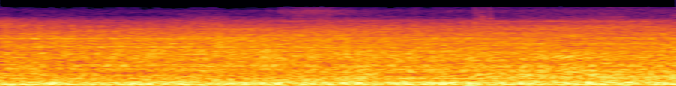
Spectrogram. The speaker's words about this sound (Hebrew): רק רגע, בוא נמתין רגע, עובר אותנו ממש מעלינו המסוק כרגע.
